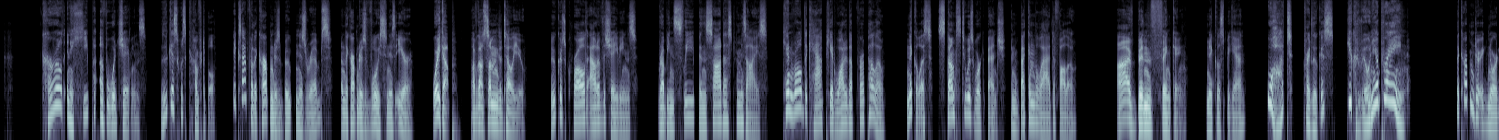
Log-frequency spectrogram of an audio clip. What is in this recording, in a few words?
Narration Dialogue Playful Male Voices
